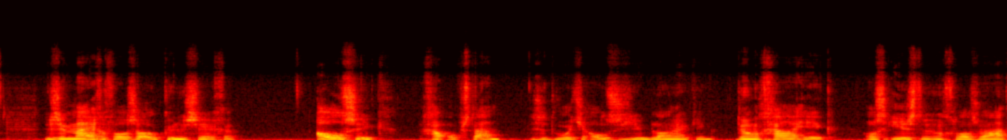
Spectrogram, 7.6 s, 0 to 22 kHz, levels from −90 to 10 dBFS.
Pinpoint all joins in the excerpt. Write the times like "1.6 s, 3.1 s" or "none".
5.4 s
